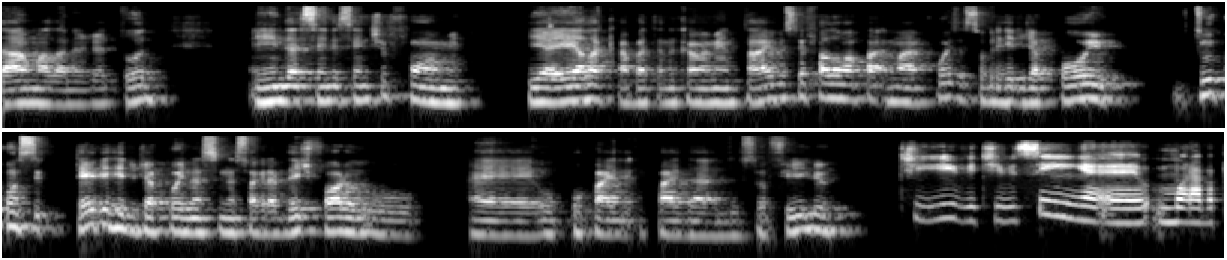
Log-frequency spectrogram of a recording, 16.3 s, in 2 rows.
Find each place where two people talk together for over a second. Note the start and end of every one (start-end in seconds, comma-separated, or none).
none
